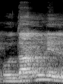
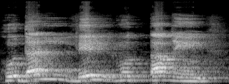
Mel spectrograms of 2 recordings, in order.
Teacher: تنوین اور نون ساکن کو لام میں مدغم کریں گے بغیر غننے کے، یعنی ہدن لل نہیں کریں گے، ہدن لل نہیں، ہدل للمتقین۔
